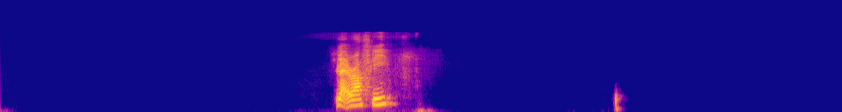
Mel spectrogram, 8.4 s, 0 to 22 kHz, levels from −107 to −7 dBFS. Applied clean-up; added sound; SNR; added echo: neural mask model Resemble Enhance denoiser.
